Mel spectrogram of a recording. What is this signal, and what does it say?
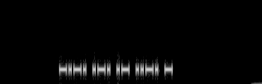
Morse code, heard as a keyed tone, about 49 wpm, 700 Hz. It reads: CRAFT
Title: Sentences from Top 1000 Words - Review Part 6 - New Word Drill - 50wpm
